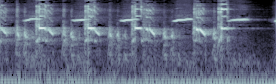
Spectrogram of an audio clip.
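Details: Partridge giving a run of scratchy squawking calls, each paired with a thin high whistle and a falling rasp, repeated roughly every half second over a steady low hum.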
